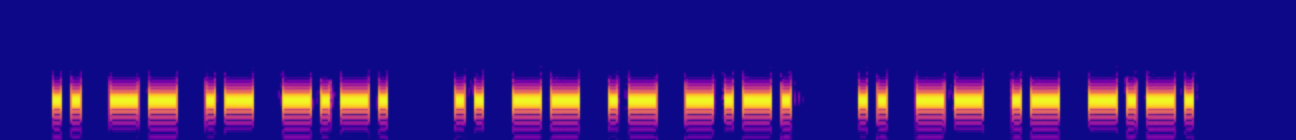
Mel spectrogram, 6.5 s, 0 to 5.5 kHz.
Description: Morse code, heard as a keyed tone, about 25 wpm, 600 Hz. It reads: IMAC IMAC IMAC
